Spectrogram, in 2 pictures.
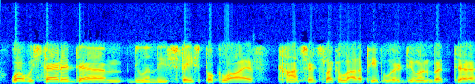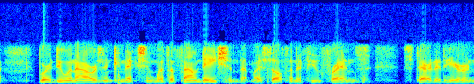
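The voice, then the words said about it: Newfoundland accent. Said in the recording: “I love the accent. I spent a lot of time on the Rock, and so I'm used to it.”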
